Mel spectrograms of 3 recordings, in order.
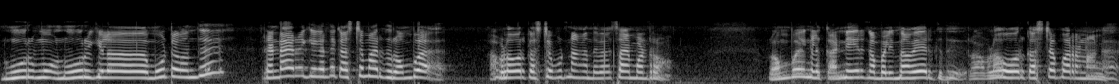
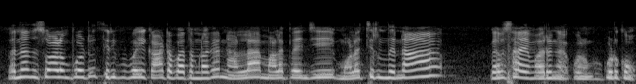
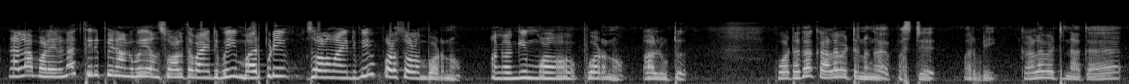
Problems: none marked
